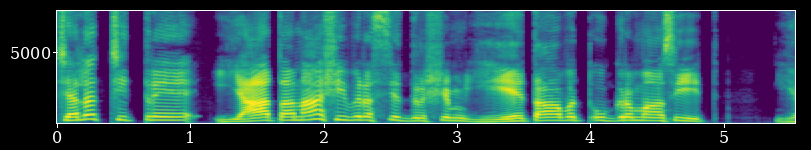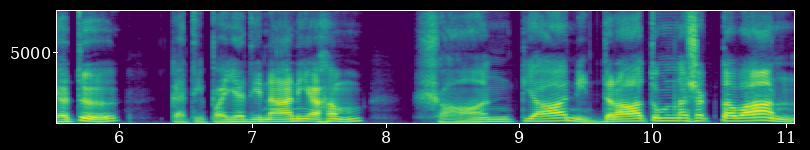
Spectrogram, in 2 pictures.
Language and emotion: Sanskrit, disgusted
